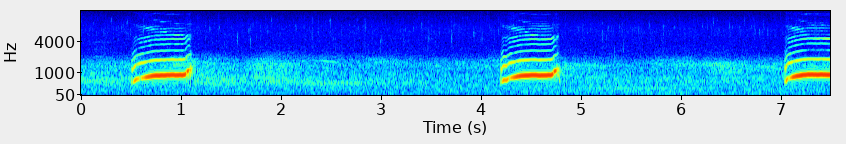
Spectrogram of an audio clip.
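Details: Little owl song: a clear, rising, slightly nasal hoot about half a second long, repeated every three seconds over a faint steady background hiss.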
